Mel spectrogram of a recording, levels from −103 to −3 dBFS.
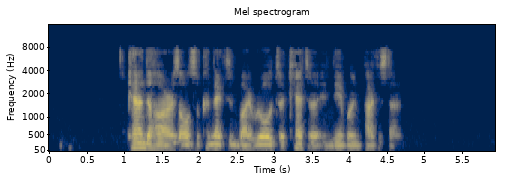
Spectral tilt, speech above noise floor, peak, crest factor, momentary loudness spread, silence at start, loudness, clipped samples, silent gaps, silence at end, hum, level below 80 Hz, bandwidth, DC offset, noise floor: -4.5 dB/octave; over 59 dB; -8 dBFS; 24 dB; 12 LU; 1.05 s; -31 LUFS; under 0.1%; none; 1.3 s; none; -70 dBFS; 8.2 kHz; under 0.1%; under -90 dBFS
